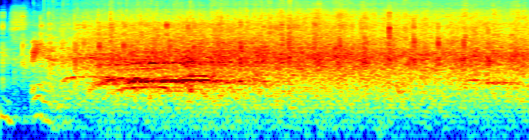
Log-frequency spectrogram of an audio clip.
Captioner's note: audience cheers and applauds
